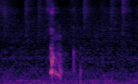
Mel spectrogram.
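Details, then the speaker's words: A single short, sharp, voiced hiccup from a child in a quiet room; hiccup. "I think you do have hiccups."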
